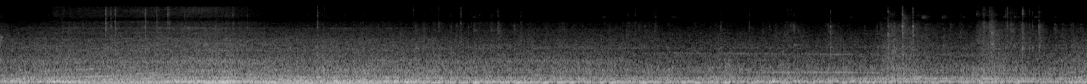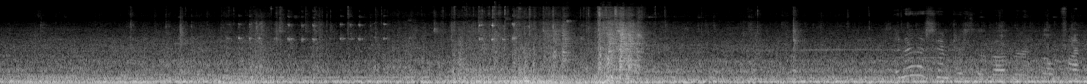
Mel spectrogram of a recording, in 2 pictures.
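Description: Interior of a Scania OmniCity CN230UB single-deck city bus on route 309, a continuous loud rumble of engine and road noise with rattles and shifting drive tones as it travels, under occasional talk.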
